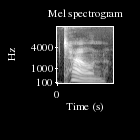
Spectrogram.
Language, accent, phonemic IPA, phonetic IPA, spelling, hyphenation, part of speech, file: English, US, /ˈtaʊ̯n/, [ˈtʰaʊ̯n], town, town, noun, En-us-town.ogg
